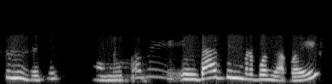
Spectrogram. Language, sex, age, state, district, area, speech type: Nepali, female, 18-30, West Bengal, Darjeeling, rural, conversation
